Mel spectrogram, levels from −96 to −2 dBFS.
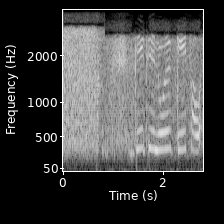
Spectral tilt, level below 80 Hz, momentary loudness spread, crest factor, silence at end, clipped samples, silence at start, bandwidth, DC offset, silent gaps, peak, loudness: -5.5 dB/octave; -66 dBFS; 3 LU; 14 dB; 0 s; under 0.1%; 0 s; 4 kHz; under 0.1%; none; -4 dBFS; -17 LUFS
